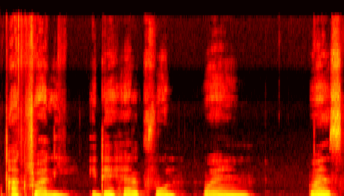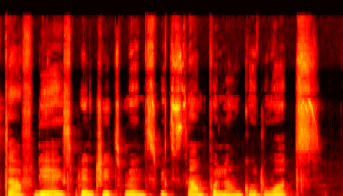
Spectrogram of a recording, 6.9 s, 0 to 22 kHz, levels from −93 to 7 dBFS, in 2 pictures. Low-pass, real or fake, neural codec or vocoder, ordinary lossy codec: none; real; none; none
